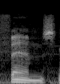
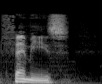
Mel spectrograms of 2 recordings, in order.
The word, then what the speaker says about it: Femmes: wrote down the pronunciation for Violent Femmes as Violent Femmies.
